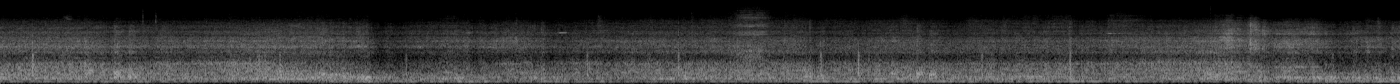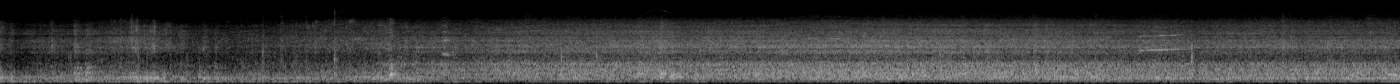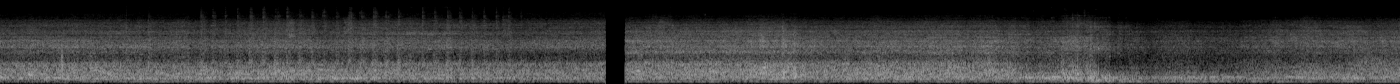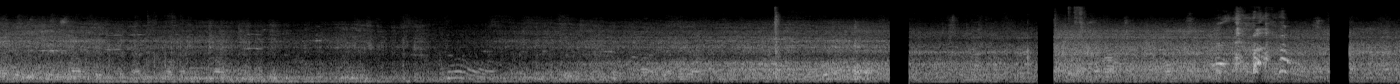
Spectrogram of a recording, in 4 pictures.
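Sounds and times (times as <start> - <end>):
train wheels rumbling on rails: 0.0 - 56.0.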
